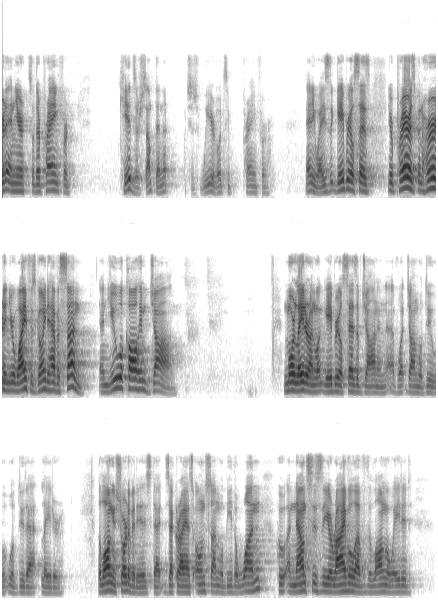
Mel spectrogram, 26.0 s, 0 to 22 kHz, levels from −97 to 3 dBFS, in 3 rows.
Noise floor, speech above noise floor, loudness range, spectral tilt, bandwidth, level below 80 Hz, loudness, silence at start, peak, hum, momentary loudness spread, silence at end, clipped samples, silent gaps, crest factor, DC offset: -82 dBFS; 57 dB; 15 LU; -4.5 dB/octave; 7.6 kHz; -84 dBFS; -24 LUFS; 0 s; -6 dBFS; none; 20 LU; 0.55 s; under 0.1%; none; 20 dB; under 0.1%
